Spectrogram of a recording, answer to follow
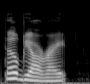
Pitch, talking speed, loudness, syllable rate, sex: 200 Hz, 265 wpm, -16 LUFS, 5.7 syllables/s, female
